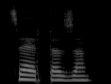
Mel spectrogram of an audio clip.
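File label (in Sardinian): "tzertas", female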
